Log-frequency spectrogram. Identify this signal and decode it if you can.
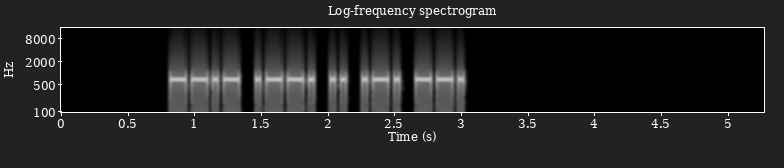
Morse code, heard as a keyed tone, about 30 wpm, 700 Hz. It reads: QPIRG
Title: Code Groups - 5 Letters - 30wpm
